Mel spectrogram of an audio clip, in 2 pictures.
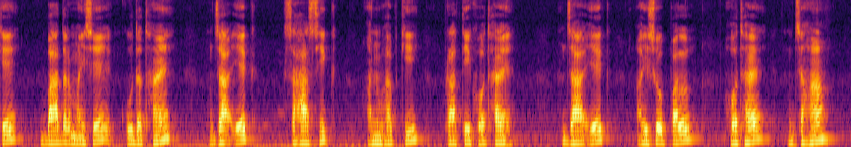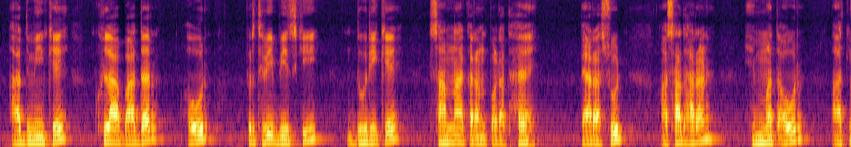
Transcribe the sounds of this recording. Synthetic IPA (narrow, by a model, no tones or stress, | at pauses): ke | bad̪əɾməɪsekud̪ət̪ɦə̃ed͡ʒaʔeksəɦasikənubʱəbkipɾat̪ikɦot̪ɦəe | d͡ʒaek | əɪsopəl | hot̪ɦəe | d͡ʒəɦã | ad̪mike | kʰulabad̪əɾ | aʊɾ | pɾit̪ʰbibit͡ʃki | d̪uɾike | samnakəɾənpəɽət̪həe | pjaɾasuʈ | əsad̪ʱaɾəɳ | himːət̪əʊɾ | at̪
